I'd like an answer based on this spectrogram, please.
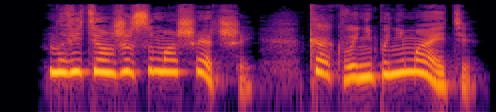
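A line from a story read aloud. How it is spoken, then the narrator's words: Exclaiming. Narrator (Russian): воскликнула Вера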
